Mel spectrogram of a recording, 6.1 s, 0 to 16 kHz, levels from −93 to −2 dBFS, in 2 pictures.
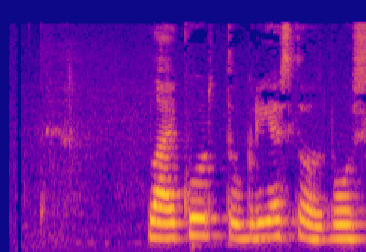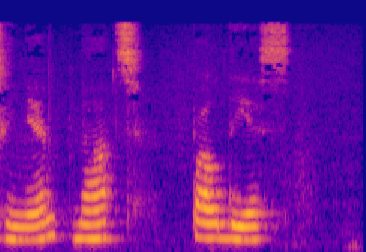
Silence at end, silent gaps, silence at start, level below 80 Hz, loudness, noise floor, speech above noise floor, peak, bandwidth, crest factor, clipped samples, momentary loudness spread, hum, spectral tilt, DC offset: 0.65 s; none; 1.25 s; -68 dBFS; -21 LUFS; -59 dBFS; 39 dB; -4 dBFS; 11.5 kHz; 18 dB; under 0.1%; 11 LU; none; -4.5 dB/octave; under 0.1%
